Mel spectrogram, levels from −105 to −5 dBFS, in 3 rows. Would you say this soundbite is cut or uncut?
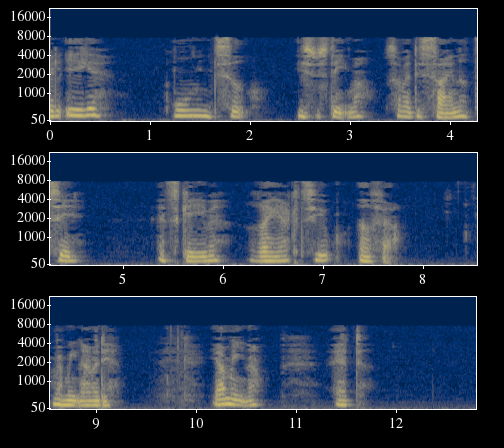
uncut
